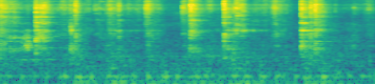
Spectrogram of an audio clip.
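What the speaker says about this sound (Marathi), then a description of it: "याला चांगलं थोडंसं भाजलं की चांगला सुगंध येतो मग तर सुगंध येईपर्यंत असं तसं भाजून घे" Whole sambar masala spices are dry roasted in a pan, with a spoon scraping and clinking against the metal in repeated strokes, close and distinct, with no talk.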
